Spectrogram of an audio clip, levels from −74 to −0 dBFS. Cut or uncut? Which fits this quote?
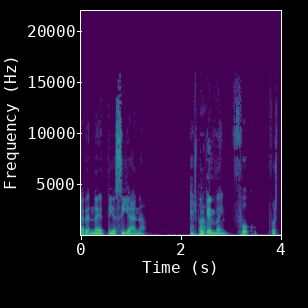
uncut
